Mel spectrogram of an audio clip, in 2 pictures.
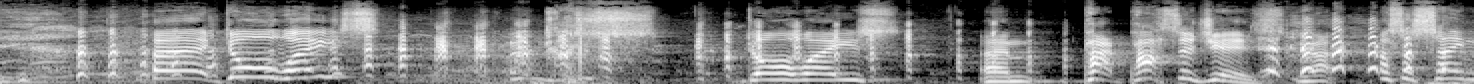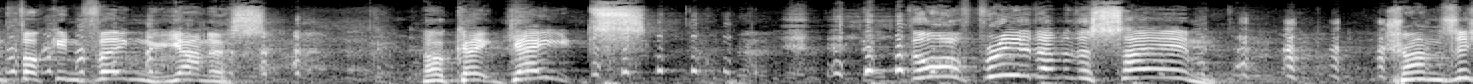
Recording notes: Live at the London Podcast Festival 2023. Live from the London Podcast Festival in Kings Place. Recorded by London Podcast Festival and edited by Aniya Das for Plosive.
